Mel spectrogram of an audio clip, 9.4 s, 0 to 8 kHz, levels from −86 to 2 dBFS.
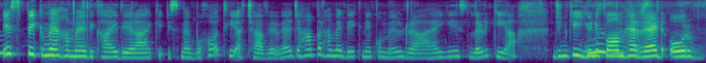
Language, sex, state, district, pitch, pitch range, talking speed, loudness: Hindi, female, Bihar, Patna, 215 Hz, 190-240 Hz, 195 wpm, -20 LUFS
